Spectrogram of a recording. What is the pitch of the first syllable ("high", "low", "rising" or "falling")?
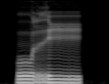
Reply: high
